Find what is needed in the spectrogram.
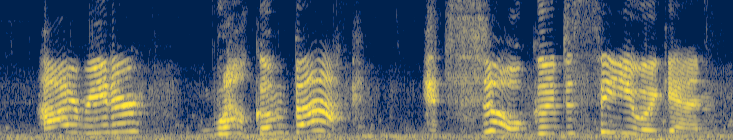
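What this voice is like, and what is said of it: Funny voice through helmet equipment. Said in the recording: “my voice sounds a little funny ... we need to talk to each other through the equipment in our helmets”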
